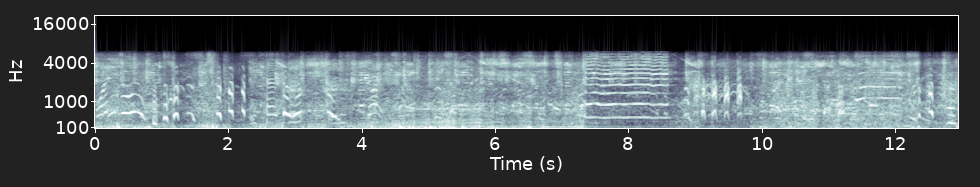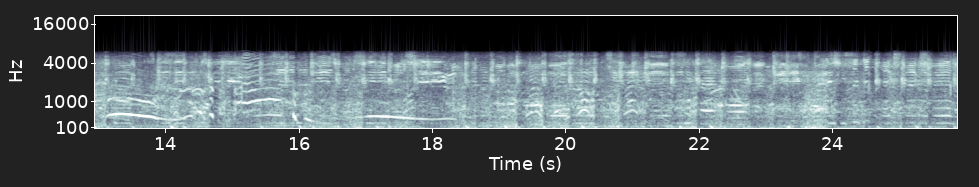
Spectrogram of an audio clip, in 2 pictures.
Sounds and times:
Music: 0.0s - 25.8s
Air horn, truck horn: 7.3s - 8.7s.

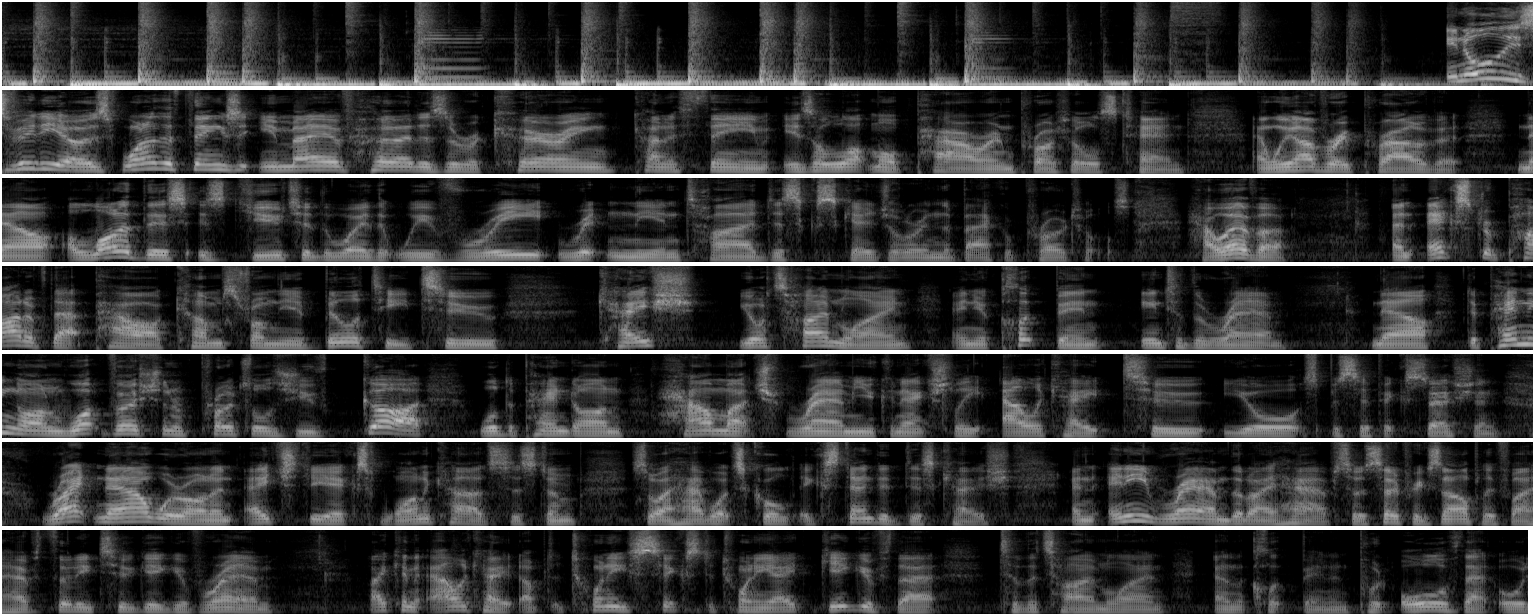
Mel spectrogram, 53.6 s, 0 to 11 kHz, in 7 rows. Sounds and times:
Speech: 7.2s - 53.5s.

